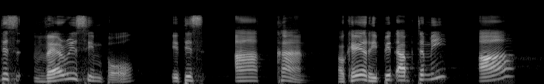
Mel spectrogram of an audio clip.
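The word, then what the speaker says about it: akan: in Bahasa it is very simple it is aan okay repeat after me a aan okay so aan so will is aan okay so that's remember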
